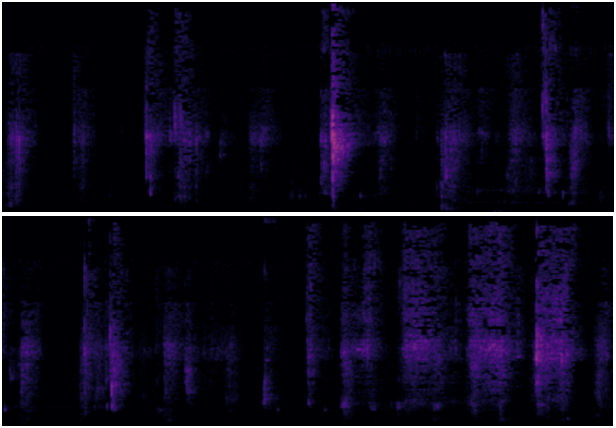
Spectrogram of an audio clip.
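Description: Faint close-up mouth sounds of a person chewing a mouthful of rice, potato curry and greens: irregular soft smacks and crunches, a few each second.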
